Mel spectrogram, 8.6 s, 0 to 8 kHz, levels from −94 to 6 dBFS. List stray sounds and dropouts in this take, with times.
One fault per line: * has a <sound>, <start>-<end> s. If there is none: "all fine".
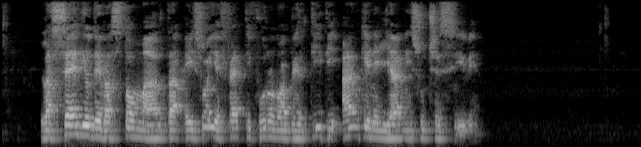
all fine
